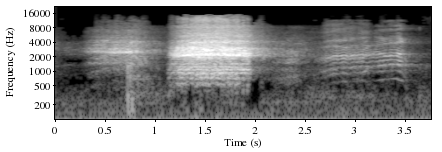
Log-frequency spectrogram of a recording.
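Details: Cockatoos on Oxley Avenue. A short rasping squawk is followed by a loud, grating screech lasting nearly a second, then a fainter rough wavering call, all over a constant low hum.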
